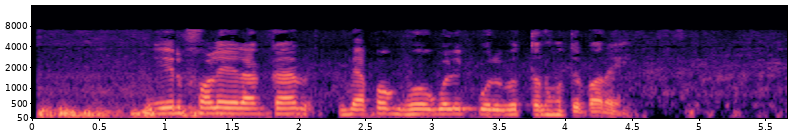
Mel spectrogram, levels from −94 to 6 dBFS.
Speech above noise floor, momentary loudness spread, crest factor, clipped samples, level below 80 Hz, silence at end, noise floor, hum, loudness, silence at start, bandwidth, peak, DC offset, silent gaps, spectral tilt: 29 dB; 6 LU; 14 dB; under 0.1%; -46 dBFS; 0.7 s; -47 dBFS; none; -19 LUFS; 0.05 s; 7.4 kHz; -4 dBFS; under 0.1%; none; -8 dB/octave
